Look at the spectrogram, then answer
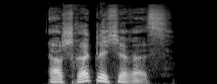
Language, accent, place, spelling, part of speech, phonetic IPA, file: German, Germany, Berlin, erschröcklicheres, adjective, [ɛɐ̯ˈʃʁœklɪçəʁəs], De-erschröcklicheres.ogg
- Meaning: strong/mixed nominative/accusative neuter singular comparative degree of erschröcklich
